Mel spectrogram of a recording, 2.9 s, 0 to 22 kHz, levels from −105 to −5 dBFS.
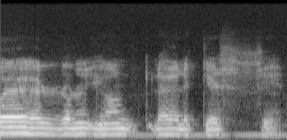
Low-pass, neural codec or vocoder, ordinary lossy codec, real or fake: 19.8 kHz; none; none; real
